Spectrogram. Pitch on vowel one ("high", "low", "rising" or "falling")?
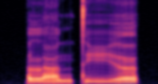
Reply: low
